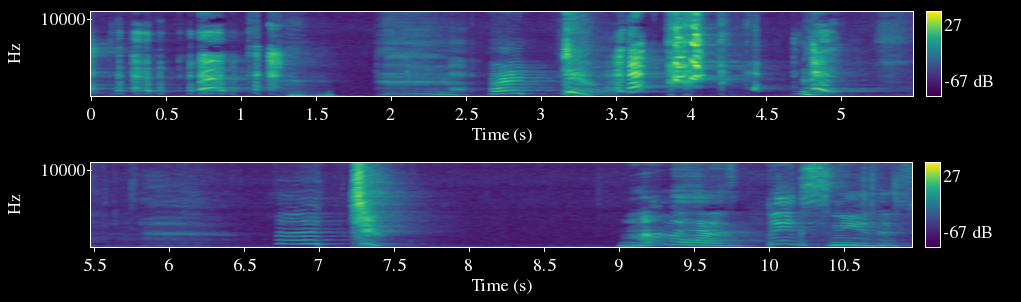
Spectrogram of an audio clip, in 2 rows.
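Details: An 8.5-month-old baby girl gives a few short, sharp sneezes mixed with high-pitched giggles and squeals: ordinary infant sneezing.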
